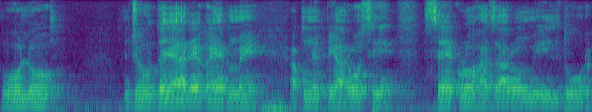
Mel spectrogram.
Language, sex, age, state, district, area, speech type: Urdu, male, 30-45, Delhi, Central Delhi, urban, spontaneous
